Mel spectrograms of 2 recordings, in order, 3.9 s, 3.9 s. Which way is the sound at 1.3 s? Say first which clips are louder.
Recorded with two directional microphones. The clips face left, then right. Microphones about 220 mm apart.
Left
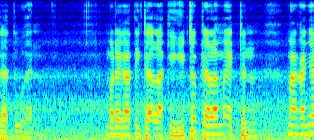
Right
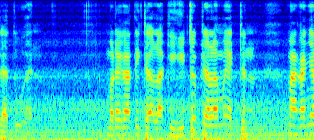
Left 3 dB; 45° left (ahead or behind).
